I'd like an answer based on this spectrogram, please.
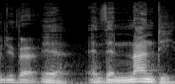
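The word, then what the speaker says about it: Nadi: that yeah and then nandi there's an n before the d 90 instead of nandi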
